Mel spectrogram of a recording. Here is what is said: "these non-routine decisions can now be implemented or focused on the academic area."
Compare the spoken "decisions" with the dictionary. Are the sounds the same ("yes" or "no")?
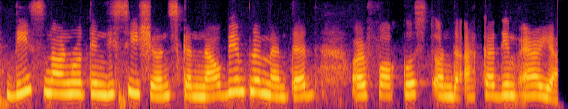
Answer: no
